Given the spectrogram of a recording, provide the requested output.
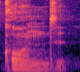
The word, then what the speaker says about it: Conde: So my last name in Portuguese is pronounced Conde. Okay. So I guess you would read it as Conde. So when I tell people, I say it's like Bond, but with a C, like James Bond, but with a C.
